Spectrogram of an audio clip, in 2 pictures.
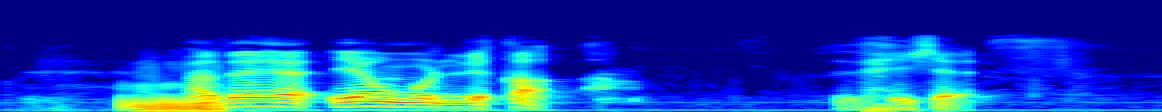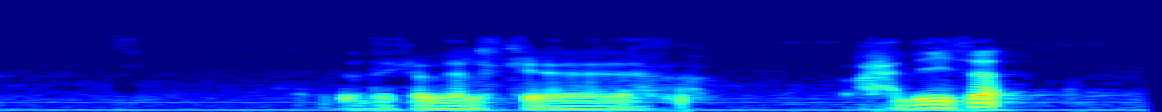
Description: Maqam ar حجاز
genre أغنية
